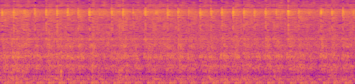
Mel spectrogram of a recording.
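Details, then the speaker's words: Yamaha Xeon scooter at idle after fixing rough CVT noise caused by an incorrect one-way starter clutch: steady, even idle with no rattle from the transmission side; normal, smooth. "Wah, suaranya hilang. Ah, tidak ada lagi suara berisik."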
